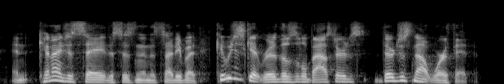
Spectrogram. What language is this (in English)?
English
